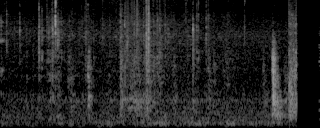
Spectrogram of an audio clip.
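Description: Near silence: a faint steady hiss with a few light clicks and a brief slightly louder noise near the end, then the sound cuts out completely just before the end.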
